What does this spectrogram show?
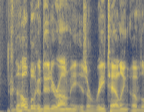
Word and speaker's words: Deuteronomy: Deumbrean. See, I say it wrong. He still struggles with it. I'm probably saying it wrong. Anyway, Deuteronomy.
